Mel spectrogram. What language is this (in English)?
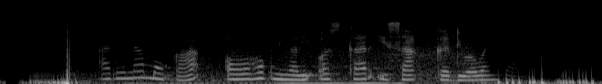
Sundanese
